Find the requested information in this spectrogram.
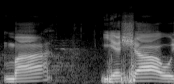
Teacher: شین پر مد ہے، اس کو ہم نے کھینچنا ہے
